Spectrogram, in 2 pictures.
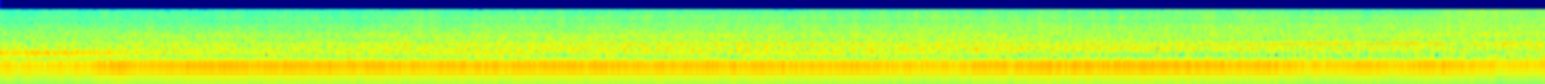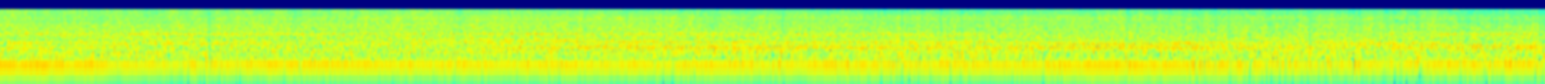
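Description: Motorboat engine running steadily at constant speed, a low hum with a slight change in pitch about halfway through.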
